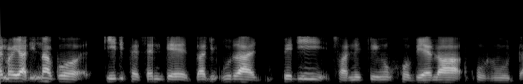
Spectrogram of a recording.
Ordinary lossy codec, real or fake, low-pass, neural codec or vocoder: none; fake; 3.6 kHz; codec, 16 kHz, 4.8 kbps, FACodec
